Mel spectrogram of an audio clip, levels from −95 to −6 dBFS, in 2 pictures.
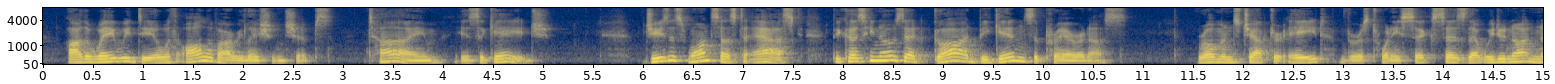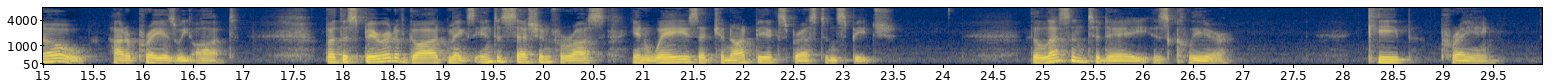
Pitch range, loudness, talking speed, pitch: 110-150 Hz, -17 LUFS, 140 wpm, 125 Hz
